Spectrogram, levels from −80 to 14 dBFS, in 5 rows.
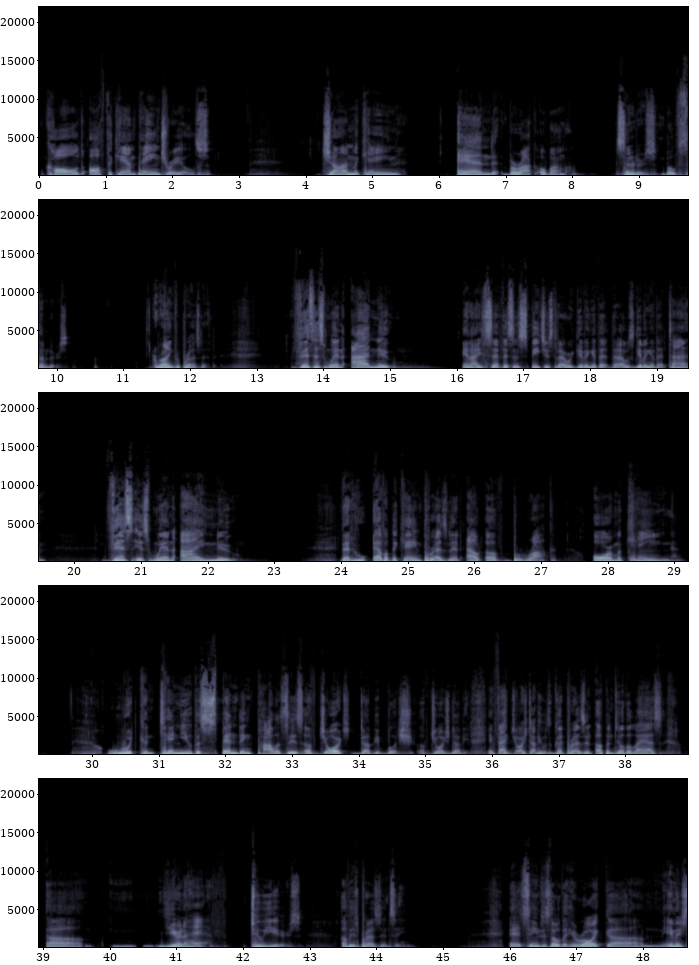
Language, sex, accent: English, male, American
